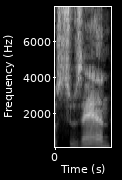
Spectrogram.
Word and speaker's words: Suzanne: But when you have the ending with Anne, okay, we put the emphasis on Anne. So Suzanne.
